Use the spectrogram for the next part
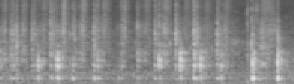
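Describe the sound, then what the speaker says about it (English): Chlorate-based rocket candy paste being worked in a bowl, with a steady run of light clinks and scrapes as the utensil stirs and taps the bowl, close and clear with no talk. "This will take quite a bit of mixing to fix."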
